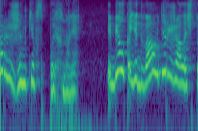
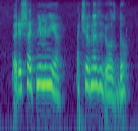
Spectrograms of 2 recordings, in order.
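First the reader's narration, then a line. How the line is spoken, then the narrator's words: Dry reminder. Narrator (Russian): сухо напомнила она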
